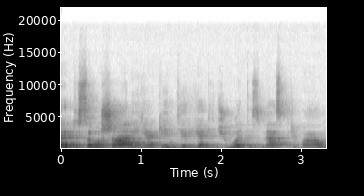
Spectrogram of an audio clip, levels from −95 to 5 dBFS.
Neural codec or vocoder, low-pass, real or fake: vocoder, 44.1 kHz, 128 mel bands, Pupu-Vocoder; 19.8 kHz; fake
